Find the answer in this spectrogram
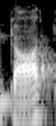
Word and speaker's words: taught: टाट, TAUGHT, टाट, इसमें यू जी और एच तीनों लेटर्स साइलेंट हैं।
